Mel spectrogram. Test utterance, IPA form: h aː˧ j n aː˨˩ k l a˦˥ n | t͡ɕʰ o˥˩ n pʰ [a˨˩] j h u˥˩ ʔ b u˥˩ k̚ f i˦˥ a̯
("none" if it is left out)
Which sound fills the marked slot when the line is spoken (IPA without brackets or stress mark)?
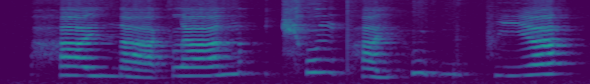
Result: a˨˩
